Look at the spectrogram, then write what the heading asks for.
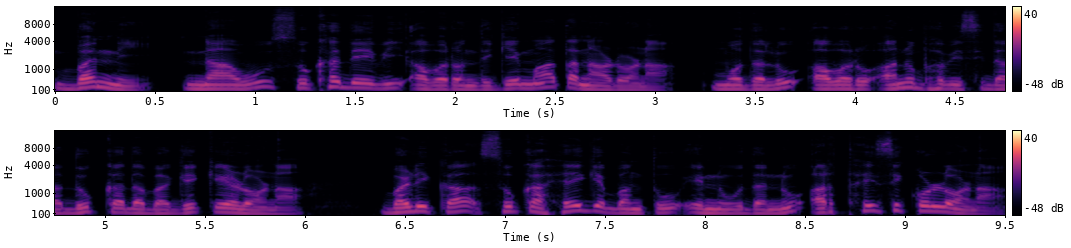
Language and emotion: Kannada, neutral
